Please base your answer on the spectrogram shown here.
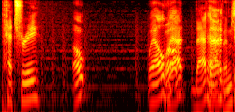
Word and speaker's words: Petrie: It's pronounced Petrie.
